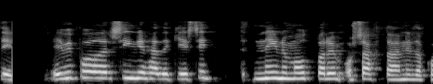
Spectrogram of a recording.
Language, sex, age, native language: Icelandic, female, 50-59, Icelandic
